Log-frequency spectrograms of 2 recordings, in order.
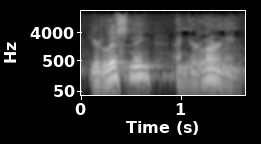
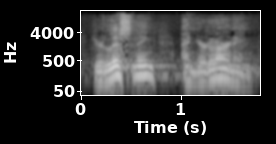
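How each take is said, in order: Both takes have the same delivery.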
